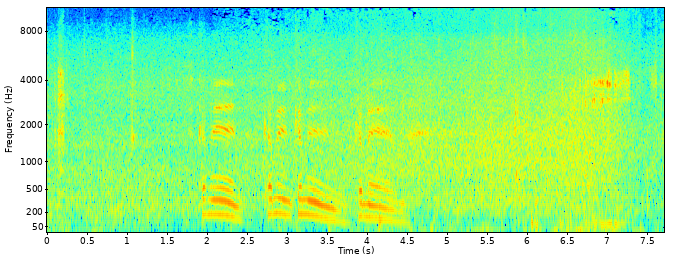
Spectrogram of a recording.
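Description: A shallow river rushes steadily over stones.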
